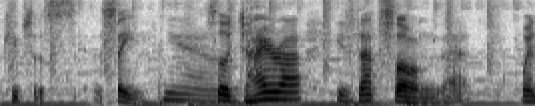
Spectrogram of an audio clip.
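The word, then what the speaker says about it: Jireh: It's pronounced Gyra. It's Gyra.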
